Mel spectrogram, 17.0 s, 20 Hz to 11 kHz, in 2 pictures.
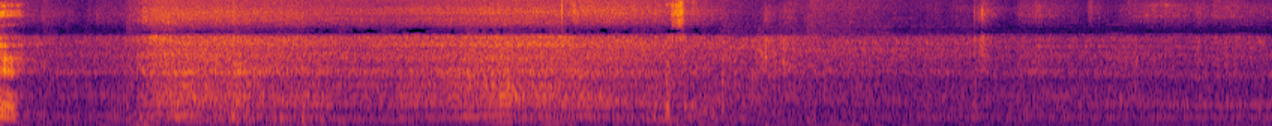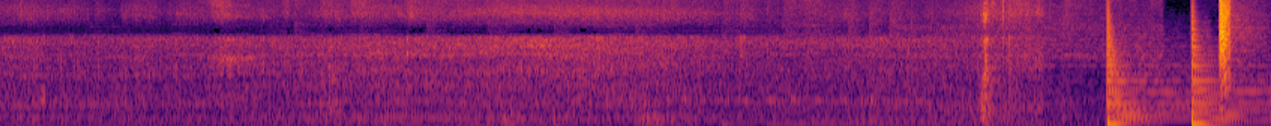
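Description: Chevrolet Corvette V8 revved twice in the first few seconds, each rev rising and falling, then idling steadily.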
